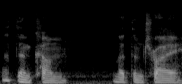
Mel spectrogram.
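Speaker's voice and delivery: hushed half-whisper, muttered under the breath. Voicing a figure who hears of a planned attack: half-whispering to himself. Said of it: "whispers to himself almost in, in Eremite".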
